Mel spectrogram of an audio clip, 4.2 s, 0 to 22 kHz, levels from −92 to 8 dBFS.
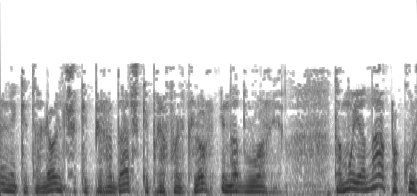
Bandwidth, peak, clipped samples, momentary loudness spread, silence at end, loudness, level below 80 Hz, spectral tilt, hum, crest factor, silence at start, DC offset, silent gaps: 6 kHz; -6 dBFS; under 0.1%; 8 LU; 0 s; -19 LUFS; -36 dBFS; -6.5 dB/octave; none; 12 dB; 0 s; under 0.1%; none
